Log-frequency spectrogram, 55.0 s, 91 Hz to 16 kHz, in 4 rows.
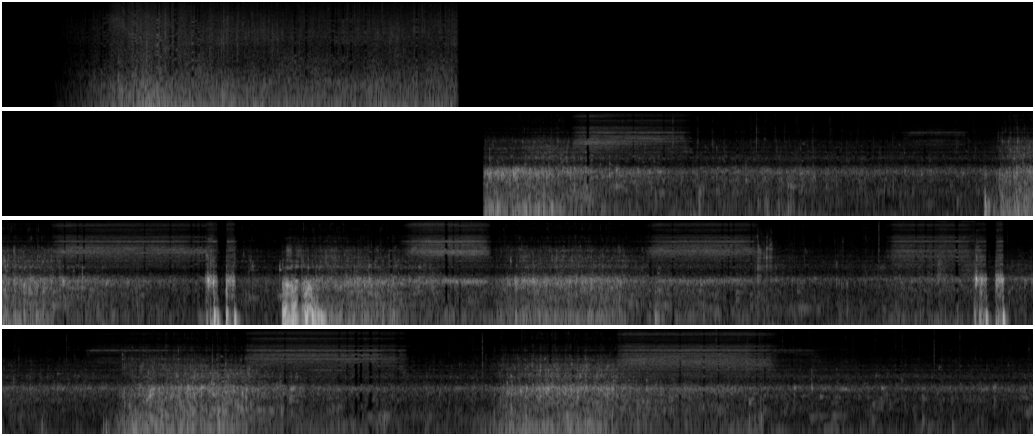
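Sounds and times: exhaled bubbles rushing: 1.2 - 4.3, 26.9 - 28.3, 30.2 - 33.0, 34.1 - 36.2, 42.8 - 44.7, 47.8 - 49.5
regulator hiss on inhale: 21.3 - 23.1, 25.7 - 26.9, 28.1 - 30.7, 32.8 - 34.3, 36.0 - 38.1, 39.2 - 40.9, 42.4 - 43.6, 44.4 - 46.8, 49.4 - 52.4.

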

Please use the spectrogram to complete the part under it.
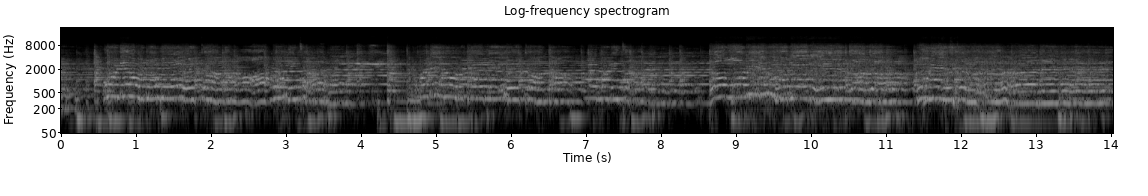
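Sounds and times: harmonium: 0.0 - 14.0
woman singing through microphone: 0.0 - 14.0.

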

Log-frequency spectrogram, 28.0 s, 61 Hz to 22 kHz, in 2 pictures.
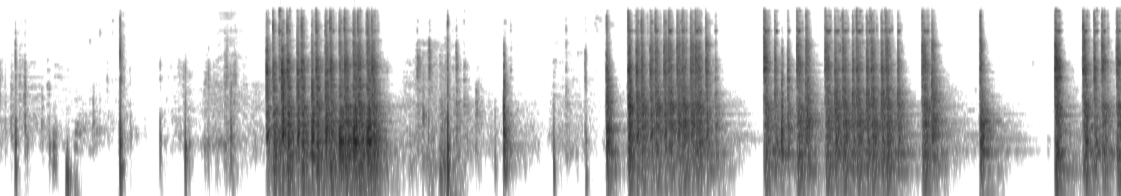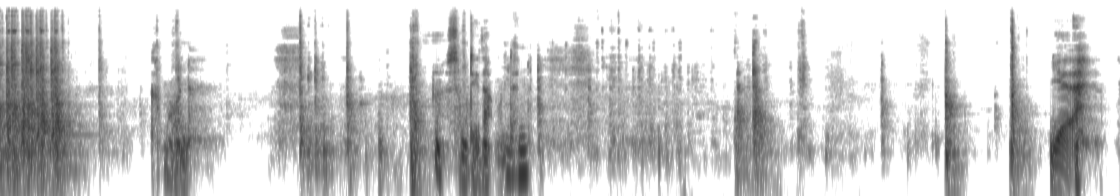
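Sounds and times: rapid mechanical tool clicking: 3.4 - 4.8, 7.8 - 9.0, 9.6 - 11.8, 13.2 - 14.9.

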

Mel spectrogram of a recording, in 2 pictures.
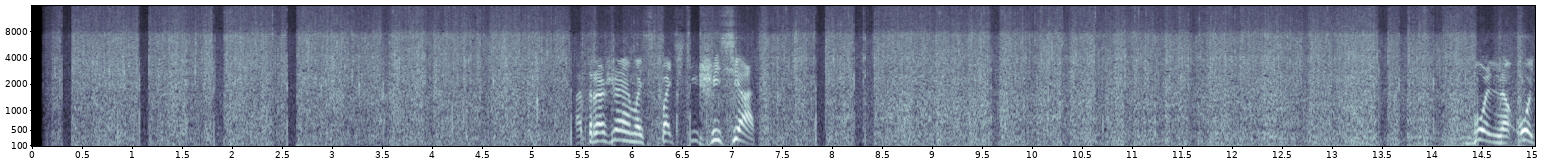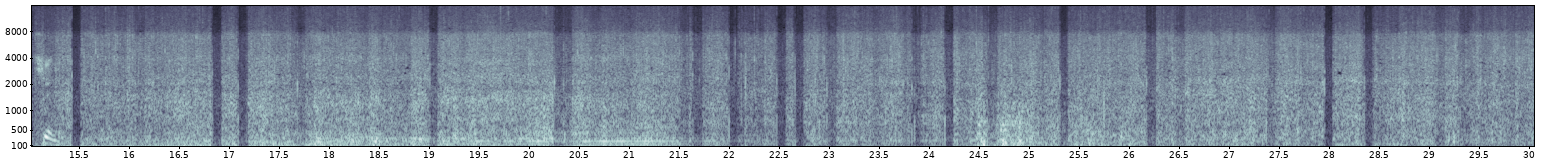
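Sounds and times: hail and rain on asphalt: 0.1 - 30.0
vehicle engine humming: 11.6 - 25.0.

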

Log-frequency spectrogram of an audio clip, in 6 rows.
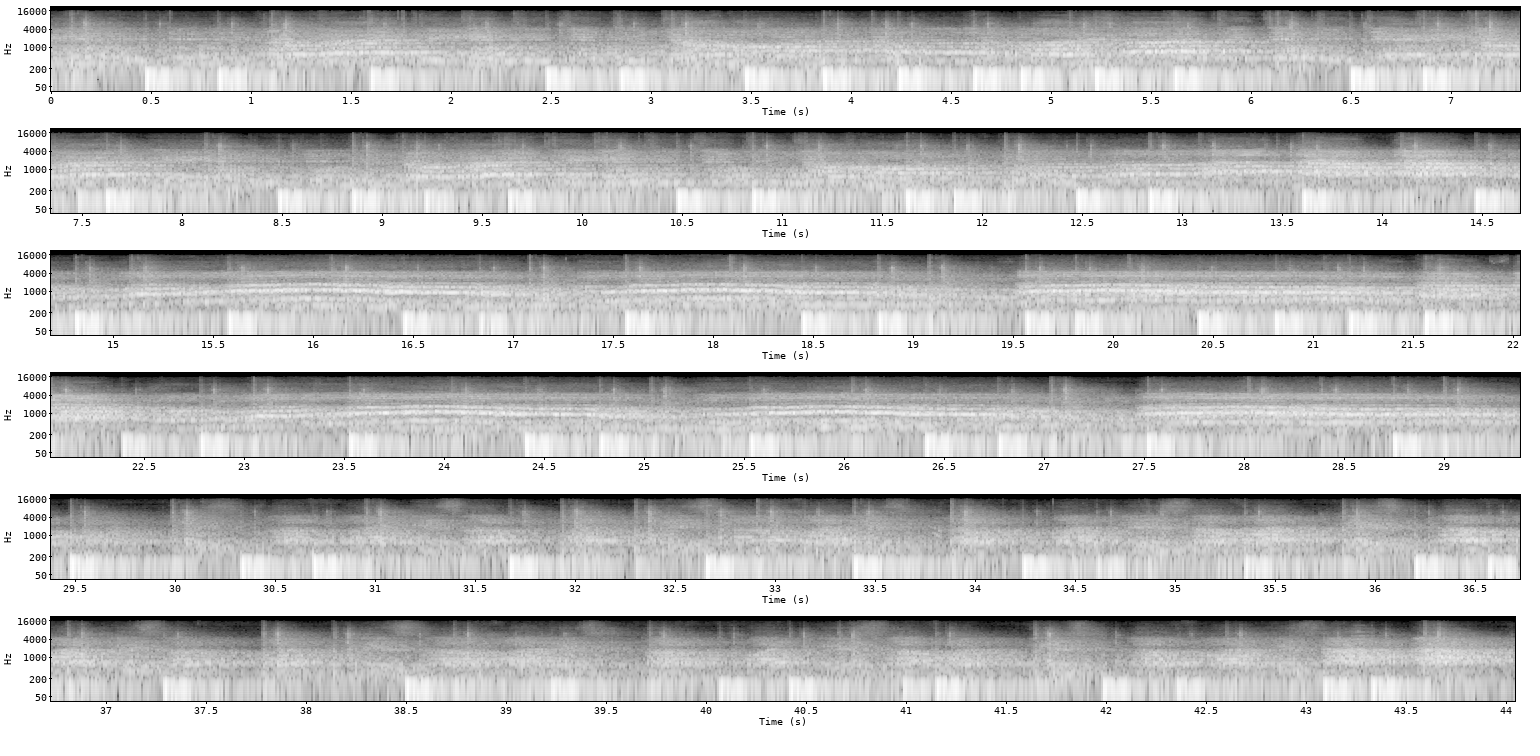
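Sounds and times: choir singing in unison: 0.0 - 44.0
low thumping beat: 0.0 - 44.0.

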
